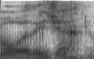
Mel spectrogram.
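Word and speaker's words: Bobadilla: And this is Leonardo Bovadilla, rhymes with Casadilla.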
